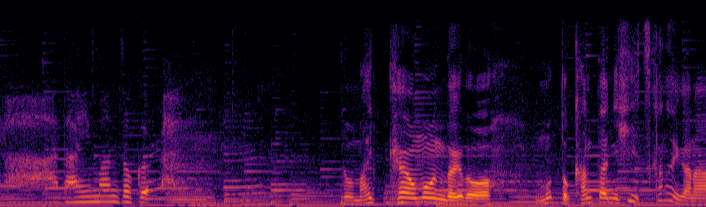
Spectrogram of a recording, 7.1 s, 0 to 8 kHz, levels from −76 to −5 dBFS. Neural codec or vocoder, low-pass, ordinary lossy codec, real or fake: none; 7.2 kHz; none; real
